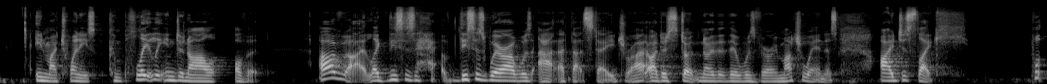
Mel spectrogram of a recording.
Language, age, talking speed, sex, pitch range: English, 20-39, 205 wpm, female, 150-175 Hz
